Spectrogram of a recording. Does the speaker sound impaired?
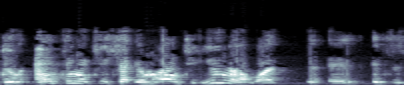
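Yes: voice box damage from tracheostomy; brain injury from smoke inhalation, carbon monoxide poisoning, voice box damaged by medic's trach tube; about 30 to 32 years since injury, cannot write, lost fine motor skills; cannot sing as before, ongoing voice challenge.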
